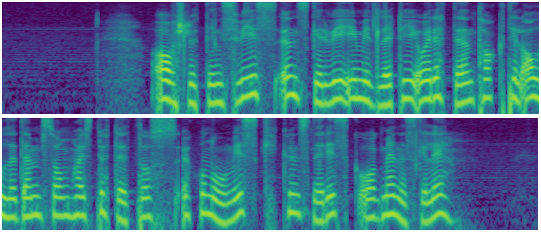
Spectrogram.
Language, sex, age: Norwegian, female, 41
